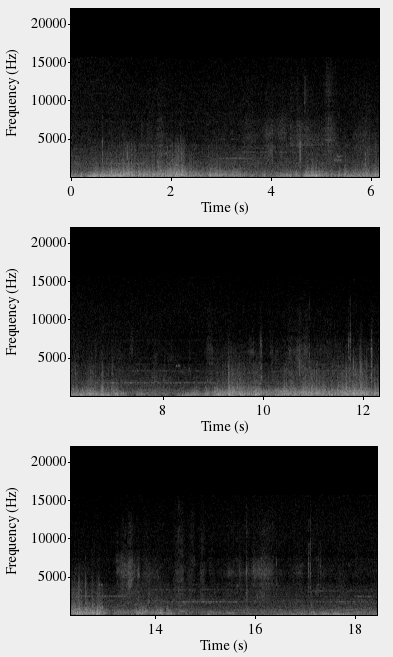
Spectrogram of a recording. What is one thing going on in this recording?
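Wind gusts roar outdoors, swelling and easing.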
